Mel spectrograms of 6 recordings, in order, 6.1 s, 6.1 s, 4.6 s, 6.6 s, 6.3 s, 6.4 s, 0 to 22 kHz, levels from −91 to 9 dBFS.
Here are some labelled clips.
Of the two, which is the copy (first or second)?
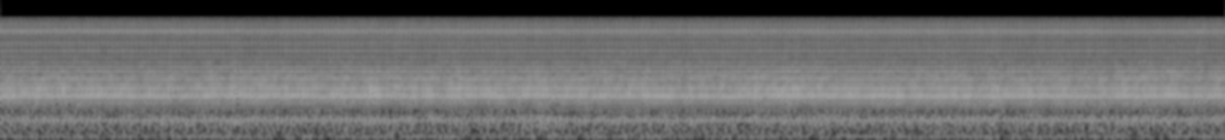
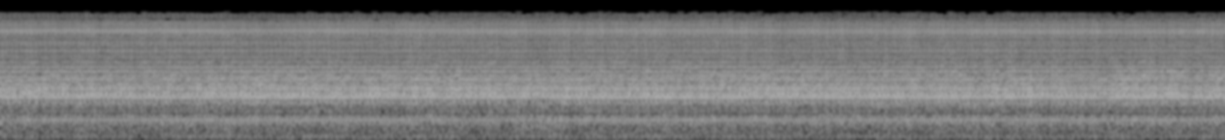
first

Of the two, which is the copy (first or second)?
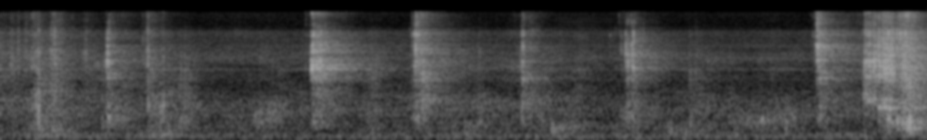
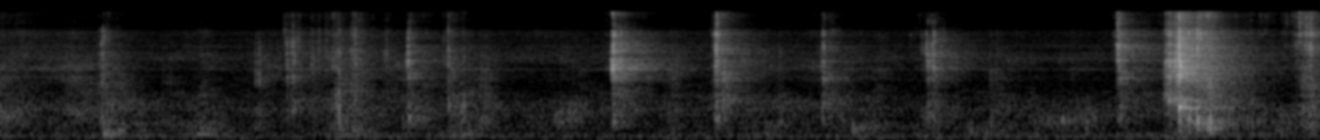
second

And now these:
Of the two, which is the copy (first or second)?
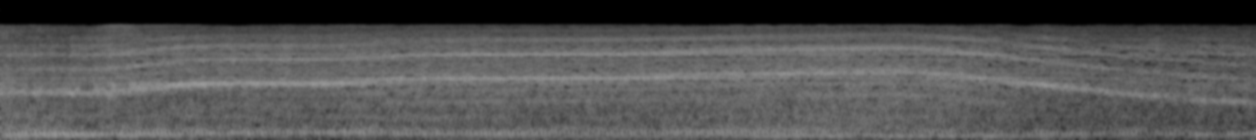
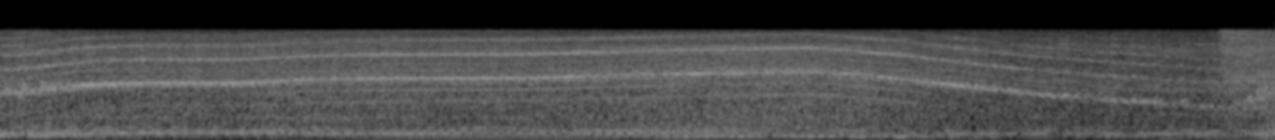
first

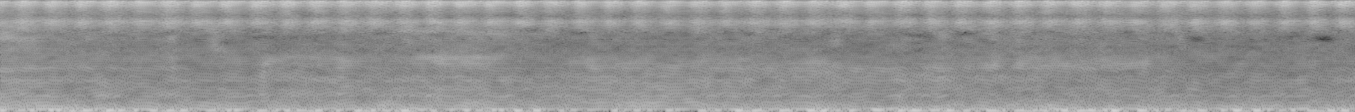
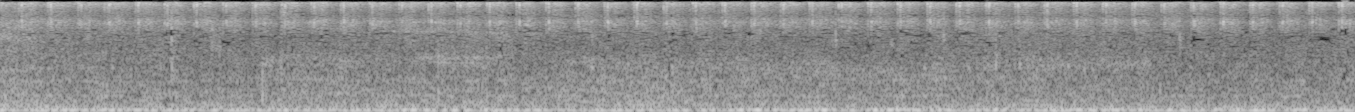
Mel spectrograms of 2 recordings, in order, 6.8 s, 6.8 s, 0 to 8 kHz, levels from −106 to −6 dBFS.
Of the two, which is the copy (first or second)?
first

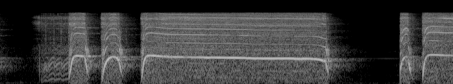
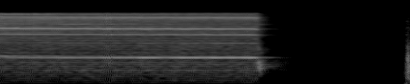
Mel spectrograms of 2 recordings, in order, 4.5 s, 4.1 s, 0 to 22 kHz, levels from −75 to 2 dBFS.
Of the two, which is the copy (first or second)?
second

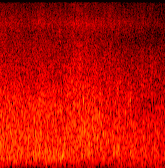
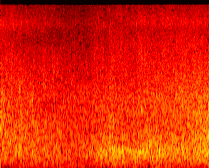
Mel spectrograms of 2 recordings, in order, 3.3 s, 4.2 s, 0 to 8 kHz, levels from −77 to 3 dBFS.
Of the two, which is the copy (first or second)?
second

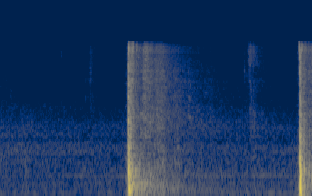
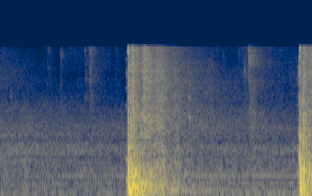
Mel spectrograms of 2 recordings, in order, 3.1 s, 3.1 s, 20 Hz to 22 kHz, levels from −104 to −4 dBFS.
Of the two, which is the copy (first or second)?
first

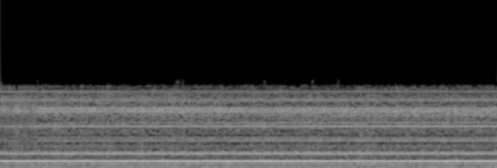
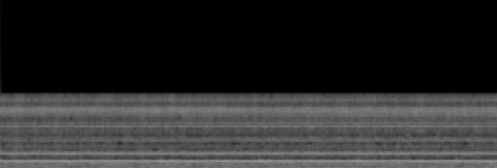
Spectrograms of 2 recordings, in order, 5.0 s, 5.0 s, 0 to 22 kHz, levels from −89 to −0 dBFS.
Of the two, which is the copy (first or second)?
second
